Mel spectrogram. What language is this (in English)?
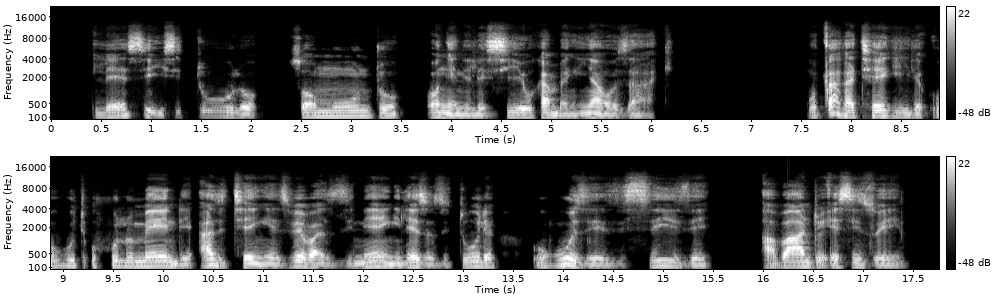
North Ndebele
